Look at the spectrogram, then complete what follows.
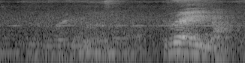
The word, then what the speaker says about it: reina: is what oh great Reina two syllables only two souls yeah no not three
